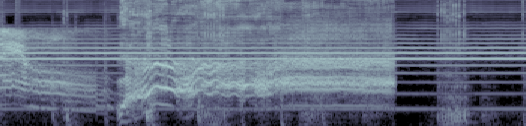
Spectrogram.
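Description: A cartoonish male voice shouts angrily.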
